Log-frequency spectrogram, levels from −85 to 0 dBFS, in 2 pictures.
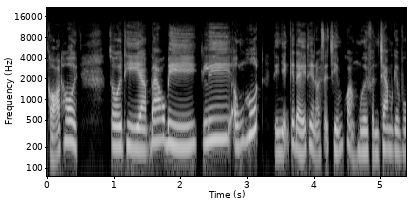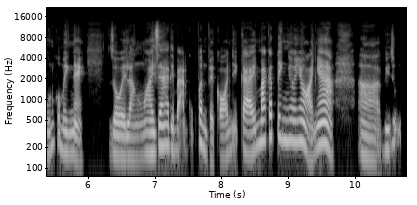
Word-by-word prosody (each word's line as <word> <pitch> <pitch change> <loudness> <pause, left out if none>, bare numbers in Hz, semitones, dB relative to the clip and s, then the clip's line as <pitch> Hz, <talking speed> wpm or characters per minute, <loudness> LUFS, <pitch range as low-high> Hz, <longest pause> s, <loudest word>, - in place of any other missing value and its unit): có 140 -2 +3
thôi. 245 -2 +3 0.5
Rồi 205 -1 +2
thì, 205 -2 0
à, 190 -1 +5
bao 245 +6 +1
bì, 210 -1 +2
ly, 265 +3 +1
ống 210 +3 -1
hút, 325 +8 +2 0.2
thì 165 - -4
những 170 - -3
cái 230 - -2
đấy 170 -3 +2
thì 215 - -1
nó 150 - -6
sẽ - - -4
chiếm 180 0 -3
khoảng 215 - -4
10% 170 +2 -2
cái 175 -1 -4
vốn 170 +4 -6
của - - -5
mình 170 -2 -2
nè. - - +3 0.4
Rồi 150 -2 0
là 145 - +1
ngoài 160 +4 -1
ra 215 +4 +3
thì 185 - -4
bạn - - +1
cũng - - -20
cần 235 -6 0
phải - - -4
có 145 0 0
những 170 - -6
cái 165 0 +4
marketing 255 +4 +2
nho 250 0 -1
nhỏ 245 -1 +3
nha. 225 +2 +6 0.3
À, 145 -3 -1
ví 185 - -3
dụ - - -7
200 Hz, 245 wpm, -24 LUFS, 165-235 Hz, 0.5 s, nha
